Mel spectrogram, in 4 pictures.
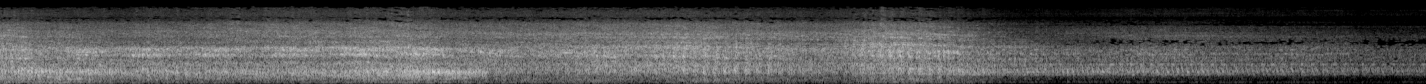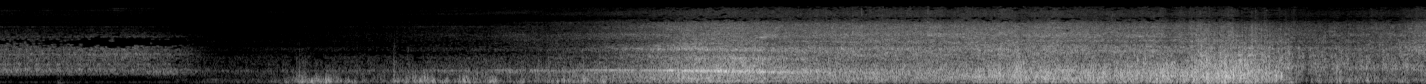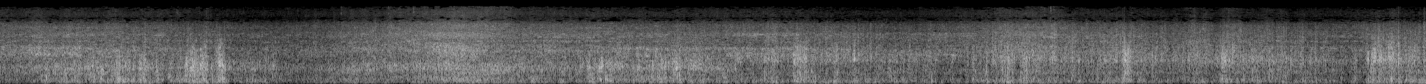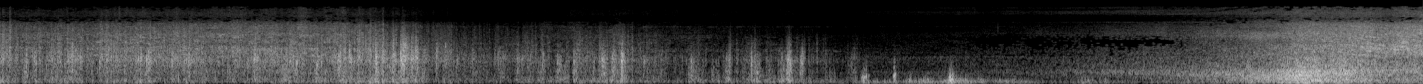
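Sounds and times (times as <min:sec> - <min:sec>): freight train rolling past: 0:00.0 - 0:57.0.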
